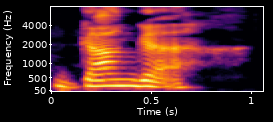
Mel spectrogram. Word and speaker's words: Ganga: What is the Indian pronunciation for it? – Ganga. – Ganga. Okay.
